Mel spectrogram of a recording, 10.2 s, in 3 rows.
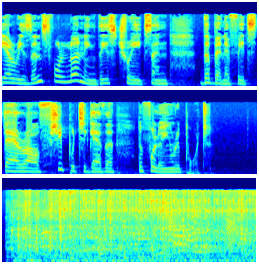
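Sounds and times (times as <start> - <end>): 
speech: 0.0 - 7.9
sewing machines humming in a tailoring workshop in Yaoundé: 6.8 - 10.1.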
